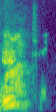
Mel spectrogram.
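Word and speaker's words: Alontae: Alante Taylor.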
